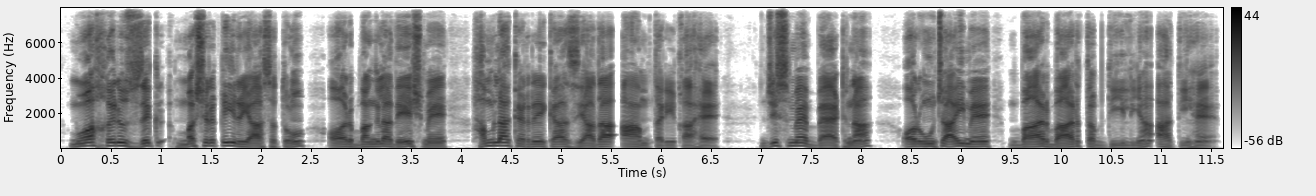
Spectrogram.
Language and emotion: Urdu, neutral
